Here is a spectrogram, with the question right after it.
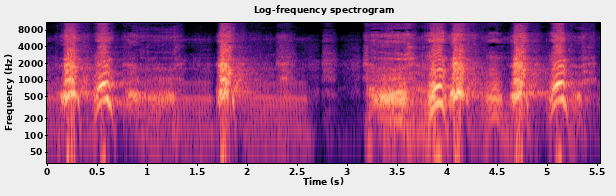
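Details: American Pit Bull Terrier barking angrily: loud, harsh barks in short bursts, some paired, separated by brief pauses and followed by a growly tail, in a quiet setting.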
